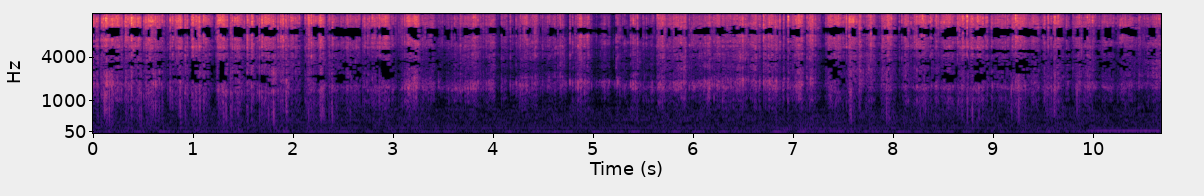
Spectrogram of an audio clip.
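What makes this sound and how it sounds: Fingernails rapidly scratch and flick the nylon bristles of a black plastic round hairbrush held in both hands. The result is a dense, continuous, bright scratchy crackle with very little low end. It stays fairly steady throughout, dipping slightly in the middle.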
